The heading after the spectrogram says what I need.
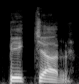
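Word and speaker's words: picture: ভাঙ্গা যাবে না কেননা এই চারটি বর্ণ মিলে একটি ওয়ার্ড প্যাটার্ন তৈরি করে যার উচ্চারণ সবসময় হয় চার তাই না সেজন্য টি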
